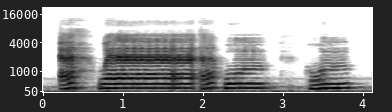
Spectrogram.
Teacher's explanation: We stop on the meme, we read it as a sukoon letter, and it belongs, the meme belongs to the in-between character. So when we stop on it, we give it its ghunna, we give it its time so that the ghunna is properly pronounced.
